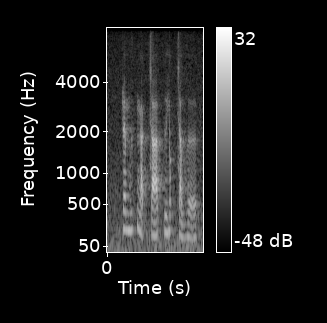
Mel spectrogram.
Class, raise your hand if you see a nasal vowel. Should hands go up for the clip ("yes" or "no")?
no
